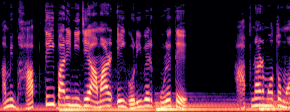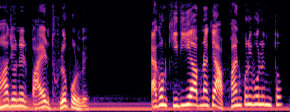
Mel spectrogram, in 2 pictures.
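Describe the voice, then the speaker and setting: A man doing a fawning, high-pitched little gentleman. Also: very animated, moderate pace, soft background music. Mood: gushing, humble. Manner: solicitous, naively admiring. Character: short pot-bellied man, meek, over-polite, fawning.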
